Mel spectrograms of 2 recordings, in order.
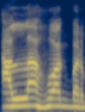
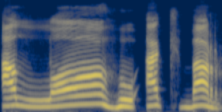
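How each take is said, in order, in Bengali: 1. এটি একটি সাধারণ ভুল উচ্চারণ। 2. এটি সঠিক ও মানসম্মত উচ্চারণ। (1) "ভুল উচ্চারণ" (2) "সঠিক উচ্চারণ"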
